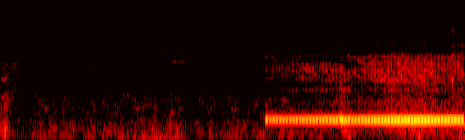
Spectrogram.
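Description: A steady electronic tone on a phone line sounds as a call rings out, a sustained beep starting abruptly after a quiet stretch of faint background noise.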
